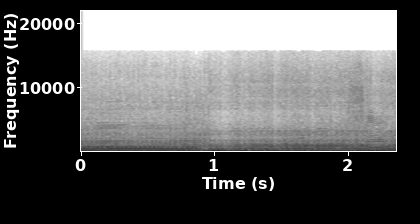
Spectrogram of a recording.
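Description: A Vespa scooter engine drones steadily as riders pull away through city streets, with voices talking over the motor.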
